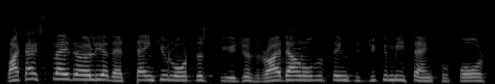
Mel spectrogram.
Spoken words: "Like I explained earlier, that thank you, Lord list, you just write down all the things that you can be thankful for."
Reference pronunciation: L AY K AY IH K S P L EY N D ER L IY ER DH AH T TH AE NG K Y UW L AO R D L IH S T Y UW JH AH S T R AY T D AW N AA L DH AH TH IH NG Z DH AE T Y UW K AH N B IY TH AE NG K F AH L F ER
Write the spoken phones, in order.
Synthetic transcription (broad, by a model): L AY K AY IH K S P L EY N D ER L IY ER DH AH T TH AE NG K Y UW L AO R D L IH S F Y UW JH AH S T R AY T D AW N AA L DH AH TH IH NG Z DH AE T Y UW K AH N B IY TH AE NG K F AH L F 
